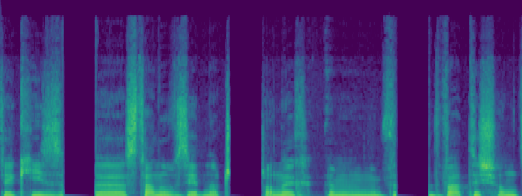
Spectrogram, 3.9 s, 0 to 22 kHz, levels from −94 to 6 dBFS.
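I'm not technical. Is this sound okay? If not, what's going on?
No. The speech cuts out sharply three times, at 0.47, 1.72 and 2.97 seconds. Each silence lasts a quarter of a second. This is a gap between chunks. The audio comes in one-second pieces, with silence inserted between them. Nothing is lost. It's just interrupted.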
